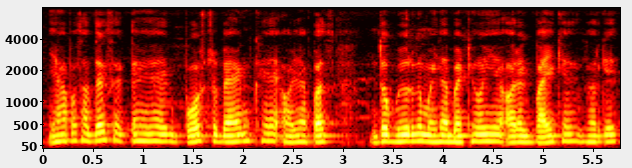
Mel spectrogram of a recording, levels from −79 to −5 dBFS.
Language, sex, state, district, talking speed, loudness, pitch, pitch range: Hindi, male, Chhattisgarh, Korba, 250 wpm, -18 LUFS, 145 Hz, 135-155 Hz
